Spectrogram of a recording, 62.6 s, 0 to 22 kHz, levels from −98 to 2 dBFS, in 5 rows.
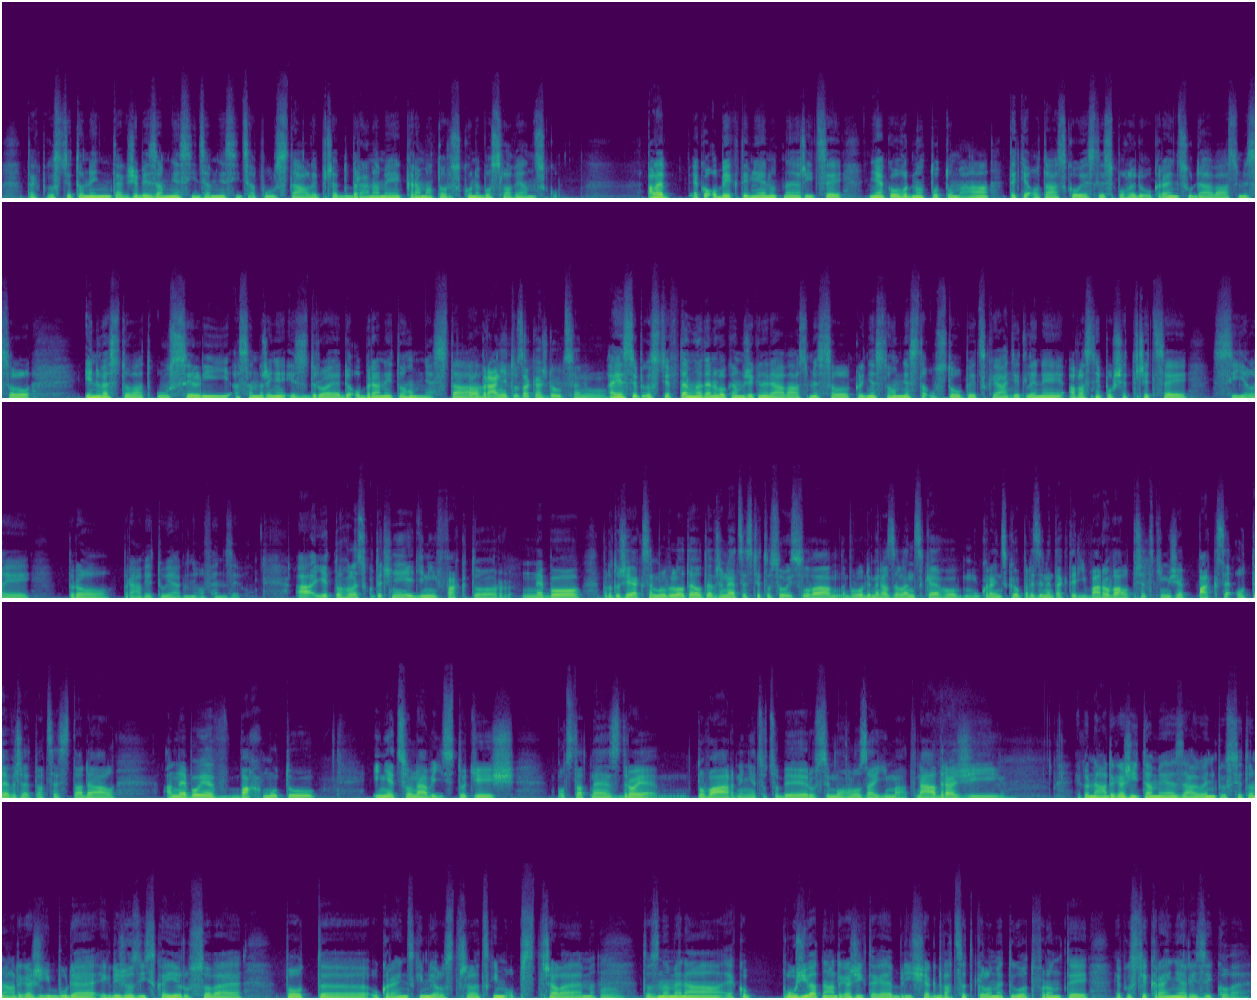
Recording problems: muffled; slightly; fading above 3 kHz

